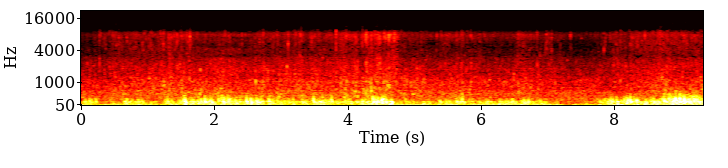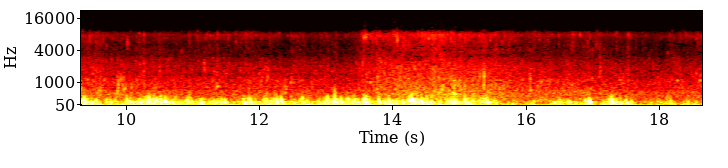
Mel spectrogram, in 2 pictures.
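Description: Wind blows across the microphone in gusts.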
